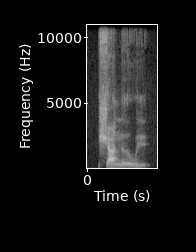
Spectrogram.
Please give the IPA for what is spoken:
ʃɑnɤwy

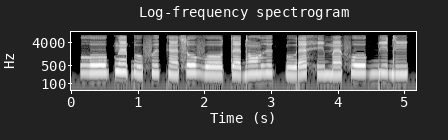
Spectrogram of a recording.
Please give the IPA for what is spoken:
ɣoː˧kʷɛ̃˦ɓu˨fɨ˧ kɛ̃˨so˧voː˨ tɛ˨dɔ̃˧ɣɨ˧ k͡pu˨ɾɛ˦hi˧mɛ̃˧ foː˦ɡ͡bi˦ dĩ˧

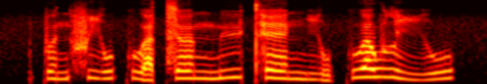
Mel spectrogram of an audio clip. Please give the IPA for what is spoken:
pɵ˨˥nfiː˨˥wkʷaː˨˩ t͡sœː˧ŋmyː˥t̪ʰɛː˧ ŋiː˨˩wkʷaː˥wliː˨˥w

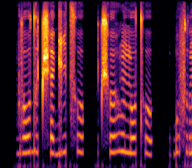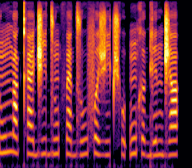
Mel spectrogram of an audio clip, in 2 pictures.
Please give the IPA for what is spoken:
ɡlodʊ t͡ʃʰɛɡit͡sʰʊ | t͡ʃʰɵɦũ notʰʊ | ɓʊfrũŋa kʰæd͡ʒid͡zũ θæd͡zufɜ ʒit͡ʃʰʊʔũxɜ ɡend͡ʒa

